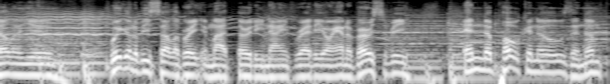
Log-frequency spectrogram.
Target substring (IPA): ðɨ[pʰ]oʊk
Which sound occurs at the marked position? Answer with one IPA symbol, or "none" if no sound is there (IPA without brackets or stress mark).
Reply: pʰ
